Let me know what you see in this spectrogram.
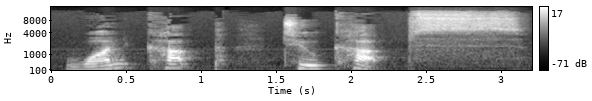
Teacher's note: there's no voicing at the end of that word the S remains unvoiced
